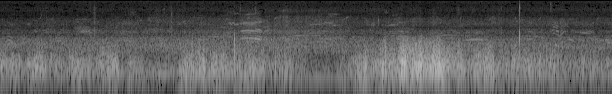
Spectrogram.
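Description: Wind buffeting the microphone in gusts, strongest about eight seconds in. Faint voices and a few faint bird chirps sound through it.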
